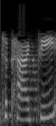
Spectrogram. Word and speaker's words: Tipacti: My name is Evelyn Tipacti, and the email is evelyn.tipacti, and I'll spell that for you, T-I-P-A-C-T-I.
